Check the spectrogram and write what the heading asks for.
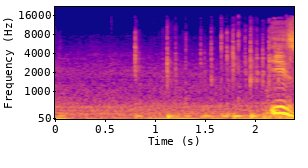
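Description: Typing on a computer keyboard: a handful of separate keystroke clicks, most of them in the second half.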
